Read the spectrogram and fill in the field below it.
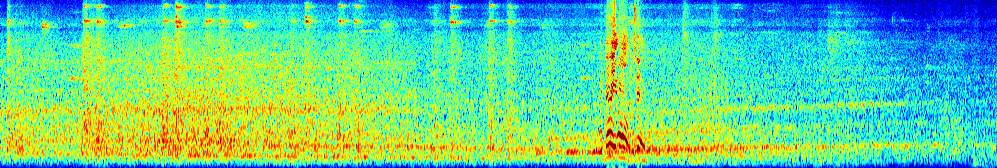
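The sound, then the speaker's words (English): A metro train rumbles steadily into a station, its broad mechanical roar slowly easing off, with brief clicks and a squealing screech midway as it slows. A person speaks briefly over the noise. “And a train is coming.”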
